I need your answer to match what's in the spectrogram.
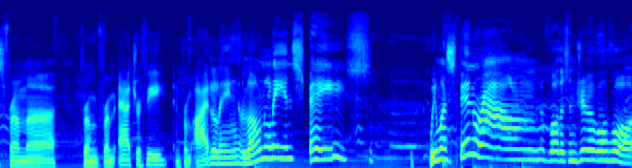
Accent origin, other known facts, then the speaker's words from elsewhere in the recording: Sydney, New South Wales, Australia; I'm from Sydney, Australia.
